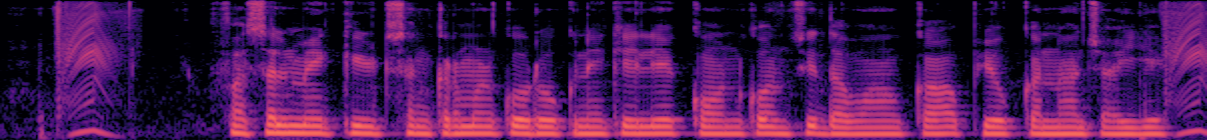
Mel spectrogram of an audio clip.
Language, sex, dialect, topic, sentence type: Hindi, male, Garhwali, agriculture, question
